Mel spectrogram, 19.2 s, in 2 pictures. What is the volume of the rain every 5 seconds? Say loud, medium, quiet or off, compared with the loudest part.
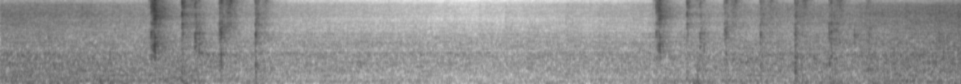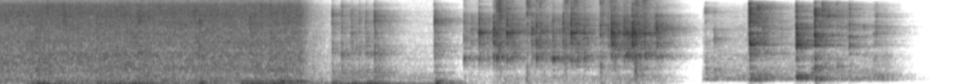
medium, medium, loud, off.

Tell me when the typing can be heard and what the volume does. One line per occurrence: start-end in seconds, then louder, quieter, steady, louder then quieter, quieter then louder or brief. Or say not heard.
9.8-18.5 louder.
